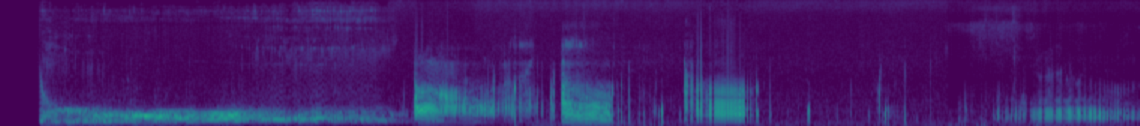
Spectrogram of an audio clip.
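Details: Long low gurgling stomach rumbles with bubbling, squeaky bursts and pauses, self-recorded by a woman; borborygmi.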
